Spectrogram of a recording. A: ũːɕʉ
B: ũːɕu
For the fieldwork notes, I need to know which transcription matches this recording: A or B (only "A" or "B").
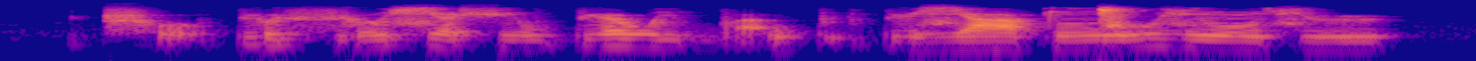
A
